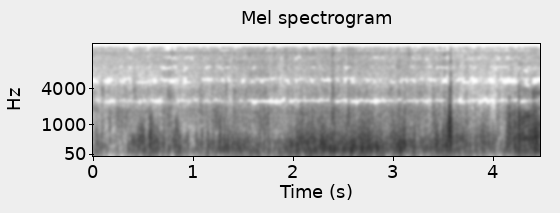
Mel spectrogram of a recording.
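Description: Wind buffeting the microphone of a camera carried while running, with footfalls on a gravel dirt road, and a sharp click about three and a half seconds in.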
